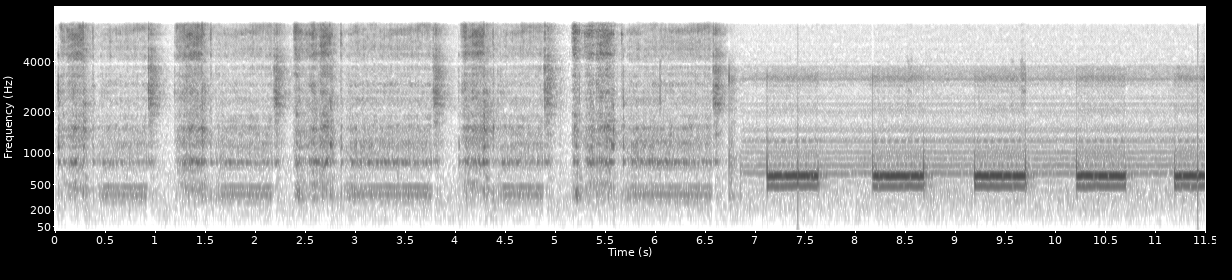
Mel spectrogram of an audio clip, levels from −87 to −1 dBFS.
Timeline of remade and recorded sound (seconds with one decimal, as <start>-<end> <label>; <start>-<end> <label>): 0.0-4.9 remade; 4.9-5.6 recorded; 5.6-11.5 remade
